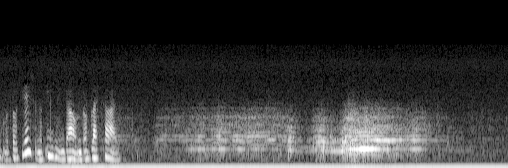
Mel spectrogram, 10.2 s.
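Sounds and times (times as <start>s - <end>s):
speech: 0.1s - 2.6s
low rumbling background: 2.2s - 10.1s
night freight train locomotive whistle: 2.4s - 9.5s.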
